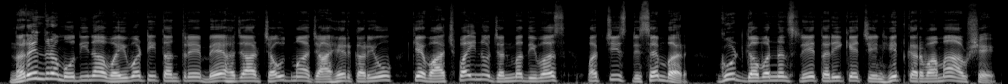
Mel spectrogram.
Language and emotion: Gujarati, neutral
